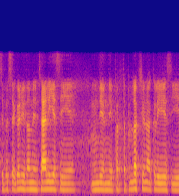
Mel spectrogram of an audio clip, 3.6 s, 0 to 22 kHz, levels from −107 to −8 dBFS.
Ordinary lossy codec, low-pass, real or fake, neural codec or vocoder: none; 7.2 kHz; fake; codec, 24 kHz, 0.5 kbps, DualCodec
